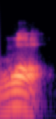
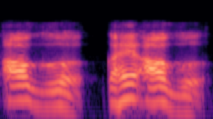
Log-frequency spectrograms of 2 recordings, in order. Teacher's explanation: غین غا بھی ہے اور یہ حلق سے بھی نکلے گا، موٹا بھی ہوگا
